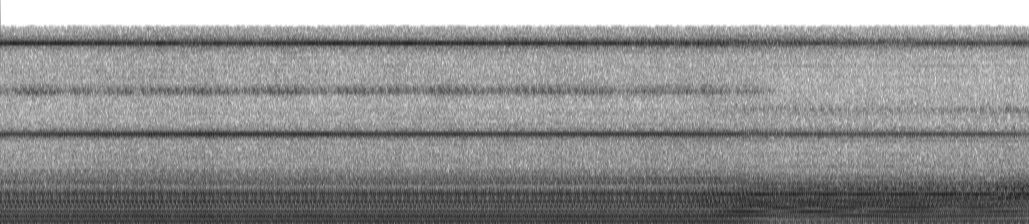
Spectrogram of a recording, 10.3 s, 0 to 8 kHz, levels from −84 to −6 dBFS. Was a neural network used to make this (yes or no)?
no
